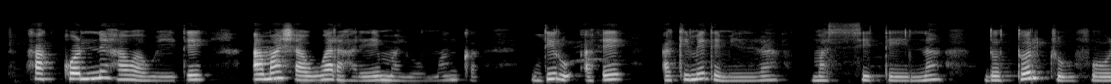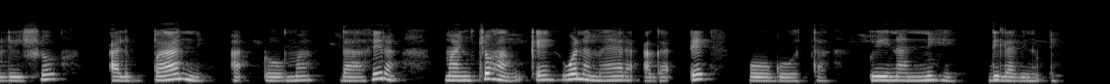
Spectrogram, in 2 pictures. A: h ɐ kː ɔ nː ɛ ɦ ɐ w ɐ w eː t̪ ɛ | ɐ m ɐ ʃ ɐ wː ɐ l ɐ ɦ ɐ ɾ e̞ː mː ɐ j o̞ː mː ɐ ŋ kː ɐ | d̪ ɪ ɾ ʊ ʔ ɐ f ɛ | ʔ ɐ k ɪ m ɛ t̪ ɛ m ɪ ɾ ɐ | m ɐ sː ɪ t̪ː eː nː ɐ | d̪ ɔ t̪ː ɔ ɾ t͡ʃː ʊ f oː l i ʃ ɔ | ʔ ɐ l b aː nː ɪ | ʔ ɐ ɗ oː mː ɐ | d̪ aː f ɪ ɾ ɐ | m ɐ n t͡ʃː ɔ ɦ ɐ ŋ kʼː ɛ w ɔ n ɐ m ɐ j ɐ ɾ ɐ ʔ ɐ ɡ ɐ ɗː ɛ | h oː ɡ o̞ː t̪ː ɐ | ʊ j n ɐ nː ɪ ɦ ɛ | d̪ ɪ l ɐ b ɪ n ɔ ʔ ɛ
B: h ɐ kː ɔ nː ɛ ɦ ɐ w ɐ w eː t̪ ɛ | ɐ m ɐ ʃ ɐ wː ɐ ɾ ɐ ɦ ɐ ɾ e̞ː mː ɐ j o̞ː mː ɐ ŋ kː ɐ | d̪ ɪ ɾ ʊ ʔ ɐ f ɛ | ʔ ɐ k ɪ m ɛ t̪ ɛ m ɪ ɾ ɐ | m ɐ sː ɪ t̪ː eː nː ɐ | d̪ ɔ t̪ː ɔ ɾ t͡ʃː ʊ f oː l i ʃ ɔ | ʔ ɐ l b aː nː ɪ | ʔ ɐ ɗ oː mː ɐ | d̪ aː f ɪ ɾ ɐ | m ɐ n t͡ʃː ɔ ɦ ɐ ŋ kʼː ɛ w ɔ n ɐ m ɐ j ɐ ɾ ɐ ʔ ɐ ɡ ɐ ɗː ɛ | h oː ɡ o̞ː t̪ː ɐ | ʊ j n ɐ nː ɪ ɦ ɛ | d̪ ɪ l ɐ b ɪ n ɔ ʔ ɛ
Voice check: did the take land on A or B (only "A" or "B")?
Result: B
